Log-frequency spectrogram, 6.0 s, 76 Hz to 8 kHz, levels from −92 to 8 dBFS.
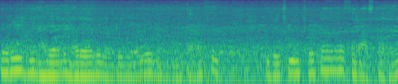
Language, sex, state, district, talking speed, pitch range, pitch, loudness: Hindi, male, Bihar, Katihar, 70 wpm, 110-135 Hz, 125 Hz, -16 LUFS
